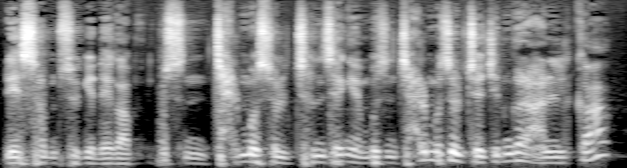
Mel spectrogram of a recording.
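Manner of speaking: ordinary talk, nothing marked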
